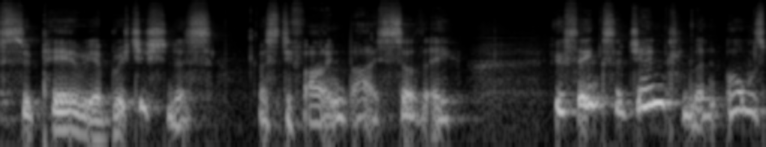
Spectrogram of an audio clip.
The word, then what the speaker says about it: Southey: I've also chosen to write about Southey, who I have always pronounced Southey. Byron said it should be pronounced Southey, like mouthy, but I've only heard it as Southey.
